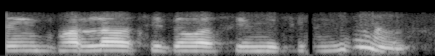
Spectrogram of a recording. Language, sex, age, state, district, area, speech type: Odia, female, 60+, Odisha, Gajapati, rural, conversation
